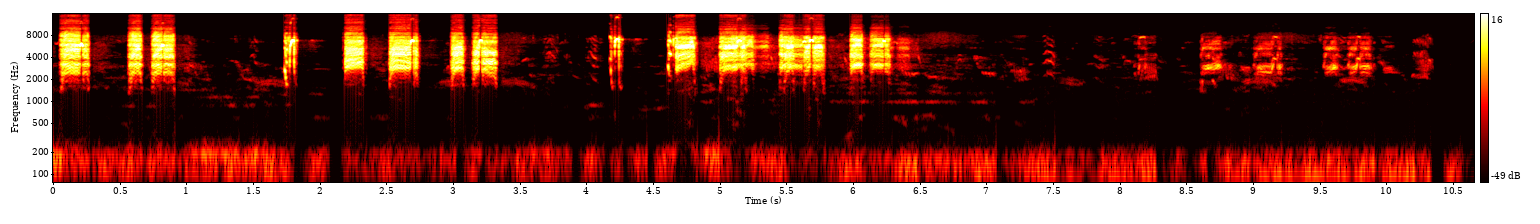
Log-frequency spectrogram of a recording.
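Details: Black francolin (kala teetar) kept with other francolins to prepare for chakri calls repeatedly: bursts of coarse, grating, broadband notes in clusters, the later ones fainter, above a persistent low hum.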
